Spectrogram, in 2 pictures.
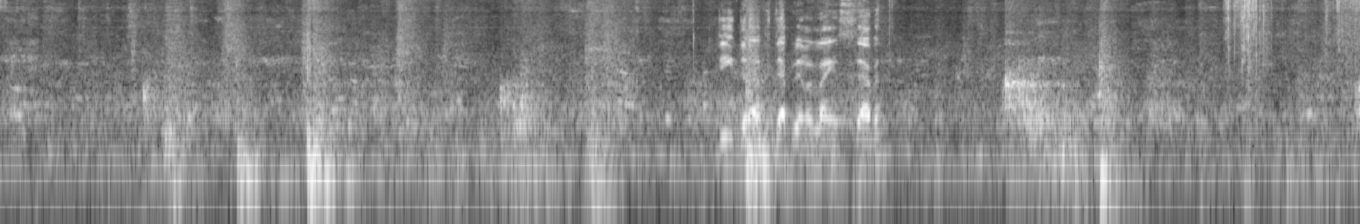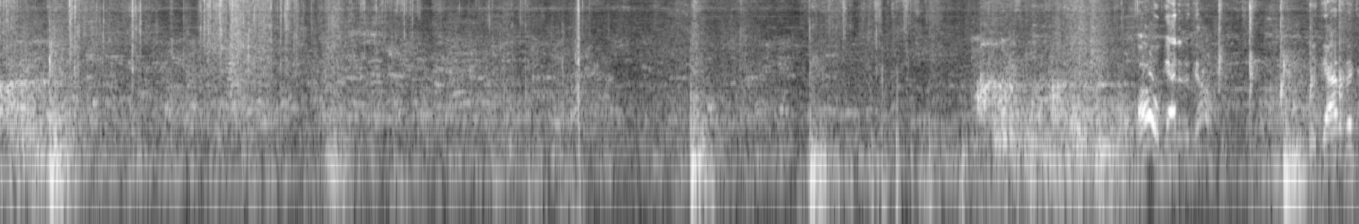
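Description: Bowling balls roll down wooden lanes and crash into pins.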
